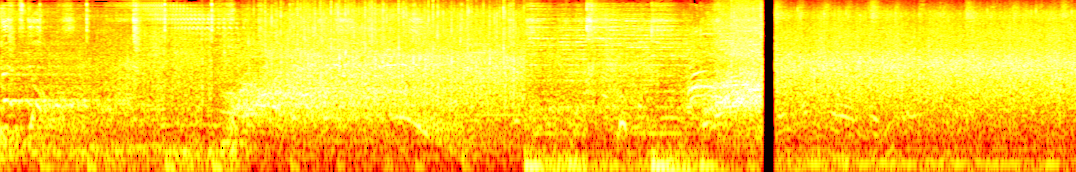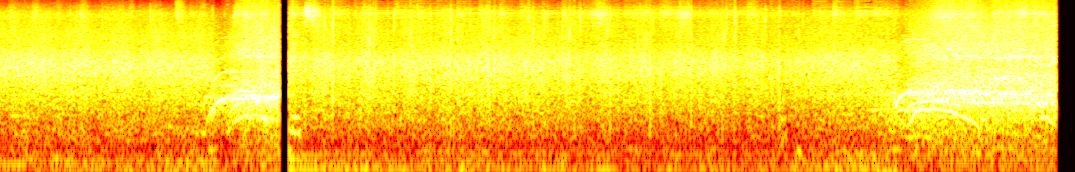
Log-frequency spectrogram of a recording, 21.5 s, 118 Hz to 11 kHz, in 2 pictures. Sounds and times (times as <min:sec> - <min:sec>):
Music: 0:00.0 - 0:21.1
Speech: 0:13.6 - 0:14.0.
